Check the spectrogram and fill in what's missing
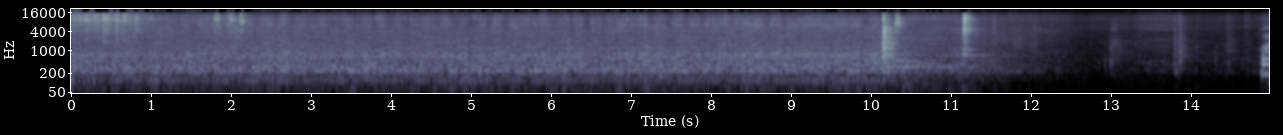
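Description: A Maytag Epic Z clothes dryer runs empty with a steady, loud broadband whir and tumble for about ten seconds, a couple of sharp clicks near the end, then it winds down to near silence with a few faint knocks.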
